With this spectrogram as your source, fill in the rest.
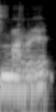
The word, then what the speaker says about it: mare: The word is mare, which means a run. We see here that re gets the primary stress, whereas the initial syllable ma gets the secondary stress.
